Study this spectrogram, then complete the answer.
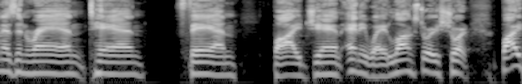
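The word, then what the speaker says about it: Bijan: the other but the number three I got by J and Robinson now some people say well that's not how you pronounce his name but it is we went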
